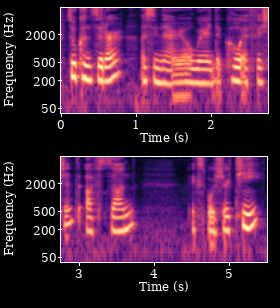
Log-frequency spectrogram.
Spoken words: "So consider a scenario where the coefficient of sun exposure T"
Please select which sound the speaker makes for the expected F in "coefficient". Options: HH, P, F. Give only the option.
F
